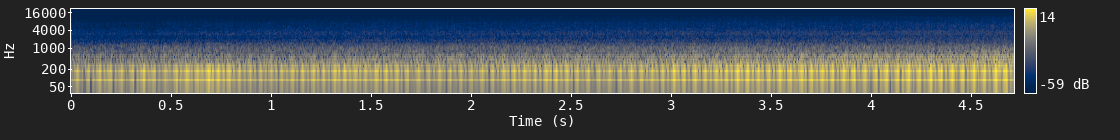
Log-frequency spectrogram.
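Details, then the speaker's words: 1990 Toyota Corolla 4WD estate parked 16 years fires straight up and idles like a gem: even, steady petrol idle with smooth low hum, no misses, knocks or hunting; running sweetly. "Oh my god. She's just fired straight up and she's idling like a [Music] gidden."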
